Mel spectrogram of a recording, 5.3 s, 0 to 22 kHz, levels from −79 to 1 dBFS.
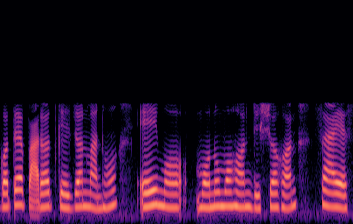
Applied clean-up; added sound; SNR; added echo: none; none; none; none.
